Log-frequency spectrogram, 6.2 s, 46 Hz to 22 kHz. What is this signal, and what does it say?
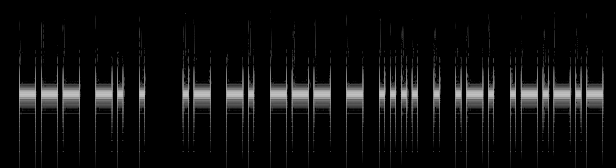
Morse code, heard as a keyed tone, about 22 wpm, 700 Hz. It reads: ONE ANOTHER.
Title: Sentences from Top 1400 Words 22wpm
